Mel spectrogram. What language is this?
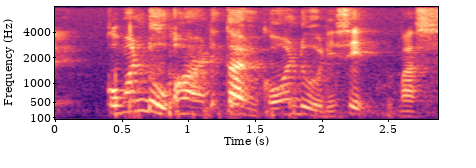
English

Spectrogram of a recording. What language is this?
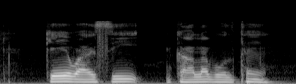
Chhattisgarhi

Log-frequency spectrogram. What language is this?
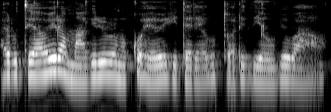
Kikuyu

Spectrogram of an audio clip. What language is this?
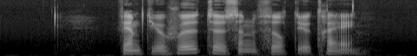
Swedish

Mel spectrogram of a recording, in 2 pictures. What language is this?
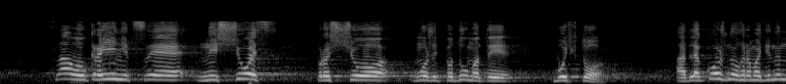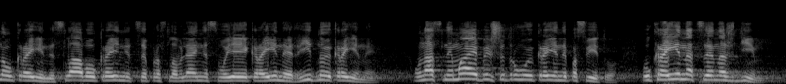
Ukrainian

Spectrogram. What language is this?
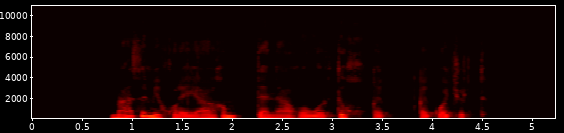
Kabardian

